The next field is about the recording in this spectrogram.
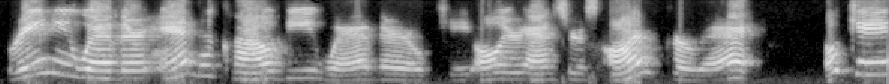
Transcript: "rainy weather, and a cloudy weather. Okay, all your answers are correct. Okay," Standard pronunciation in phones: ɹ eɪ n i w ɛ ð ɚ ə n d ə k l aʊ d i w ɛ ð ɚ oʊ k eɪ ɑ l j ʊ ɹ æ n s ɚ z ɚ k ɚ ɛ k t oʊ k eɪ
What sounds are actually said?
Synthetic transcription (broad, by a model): ɹ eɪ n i w ɛ ð ɚ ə n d ə k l aʊ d i w ɛ ð ɚ oʊ k eɪ ɑ l j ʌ ɹ æ n s ɚ z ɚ k ɚ ɛ k t oʊ k eɪ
